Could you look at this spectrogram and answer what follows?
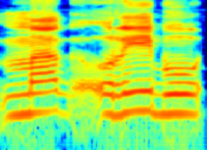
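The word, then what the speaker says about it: المغرب: এরপরে কিভাবে পড়বো ওয়াল মাগরিবু এটা গইন এই গইনটাকে গইনের মত করে উচ্চারণ করতে হবে কিভাবে পড়বো ওয়াল মাগরিবু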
